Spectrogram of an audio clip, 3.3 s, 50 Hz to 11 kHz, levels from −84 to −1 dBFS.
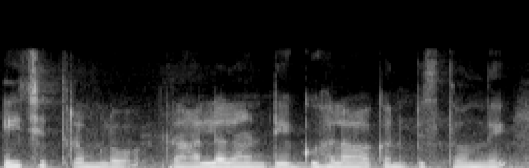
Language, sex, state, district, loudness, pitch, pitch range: Telugu, female, Telangana, Hyderabad, -17 LUFS, 210 Hz, 195-220 Hz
